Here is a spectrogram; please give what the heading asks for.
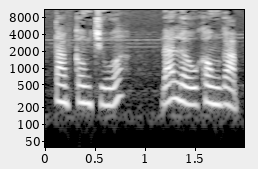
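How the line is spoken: Softly. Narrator (Vietnamese): Hỏa Chư Vũ khẽ nói

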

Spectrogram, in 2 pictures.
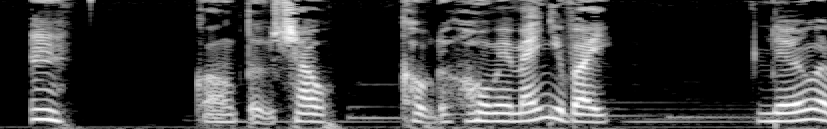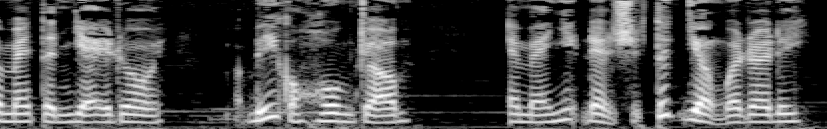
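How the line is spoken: Stern, displeased rebuke. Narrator (Vietnamese): Lương Đông đen mặt, nghiêm giọng chấn chỉnh Samson

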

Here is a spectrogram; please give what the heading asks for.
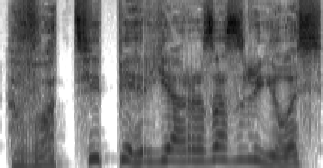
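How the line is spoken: Hoarse shout. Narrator (Russian): хрипло крикнула Нелит

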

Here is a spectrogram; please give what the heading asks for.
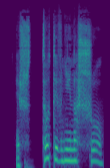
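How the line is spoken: Puzzled mutter. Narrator (Russian): недоуменно пробормотал Робин

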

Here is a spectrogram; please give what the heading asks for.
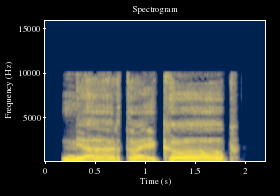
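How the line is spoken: Shrieked excitedly. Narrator (Russian): завизжал он

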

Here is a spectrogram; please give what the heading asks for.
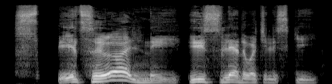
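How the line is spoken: Angry barking. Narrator (Russian): зло рявкнул Тамс

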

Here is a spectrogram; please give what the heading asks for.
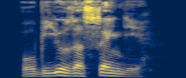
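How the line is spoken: Man growling into ear. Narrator (Russian): рычал мужчина мне в ухо

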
